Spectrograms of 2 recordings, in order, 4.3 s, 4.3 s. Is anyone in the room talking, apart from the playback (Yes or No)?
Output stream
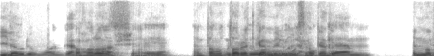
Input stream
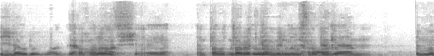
Yes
